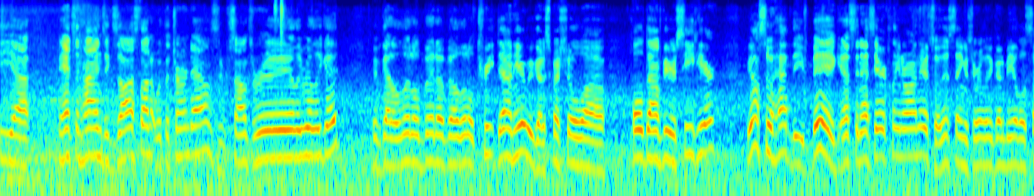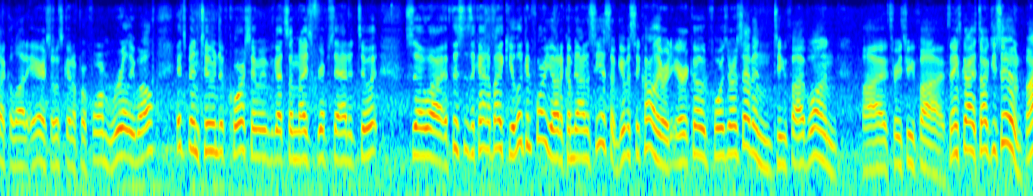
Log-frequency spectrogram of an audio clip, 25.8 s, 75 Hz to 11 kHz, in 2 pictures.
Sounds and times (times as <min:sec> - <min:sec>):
Speech: 0:00.0 - 0:25.8.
